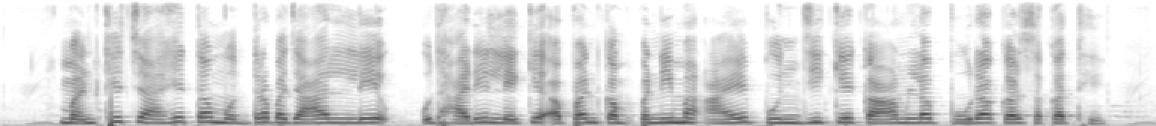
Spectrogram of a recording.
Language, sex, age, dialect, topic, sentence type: Chhattisgarhi, female, 18-24, Western/Budati/Khatahi, banking, statement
